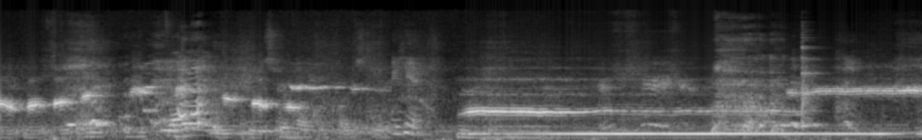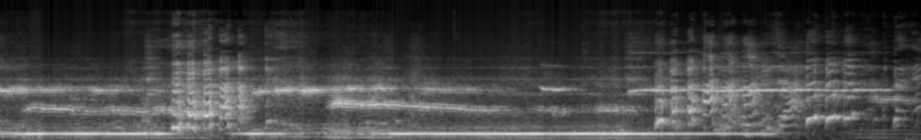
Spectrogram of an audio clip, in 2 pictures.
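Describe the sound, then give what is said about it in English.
Brief laughter opens at an evening gathering, then a person wums, humming and whistling at once: a steady low hum drones continuously while a higher whistled melody glides and shifts above it at the same time, both sustained and fairly loud for over ten seconds. “You hum at the same time that you're whistling.”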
